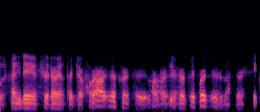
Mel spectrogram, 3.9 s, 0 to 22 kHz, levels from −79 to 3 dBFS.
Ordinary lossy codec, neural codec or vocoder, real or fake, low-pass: Opus, 24 kbps; codec, 16 kHz, 0.5 kbps, FreqCodec, larger model; fake; 3.6 kHz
